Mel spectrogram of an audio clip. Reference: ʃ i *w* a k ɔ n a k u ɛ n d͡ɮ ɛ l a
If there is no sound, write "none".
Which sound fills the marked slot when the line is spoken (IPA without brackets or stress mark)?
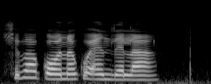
β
